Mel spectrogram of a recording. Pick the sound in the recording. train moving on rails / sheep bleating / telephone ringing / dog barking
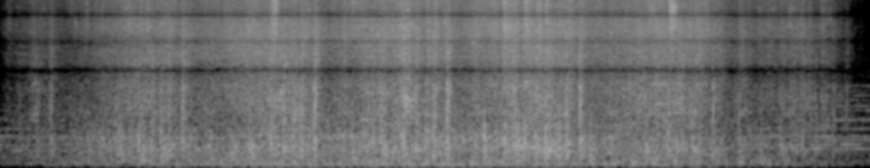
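train moving on rails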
